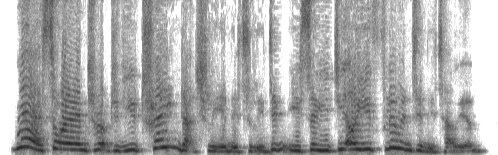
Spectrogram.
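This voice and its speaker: Here a woman with a Lincolnshire accent talks at a very fast pace and a high pitch. Her pitch swings very widely while her loudness stays very even. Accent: northern English (Lincolnshire). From northern England, Grimsby. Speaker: interviewer. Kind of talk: interview.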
